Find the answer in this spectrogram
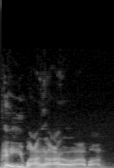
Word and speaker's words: Paimon: I mean, we can't even agree on the correct pronunciation of Paimon. True, yeah. Don't get that fight started. And it's King Paimon. King Paimon.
